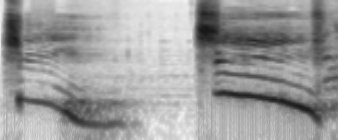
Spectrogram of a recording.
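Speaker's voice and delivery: high rising shriek of disbelief; shocked exclamation. Real, not acted. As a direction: react in loud disbelief. Shocked reaction to answer.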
